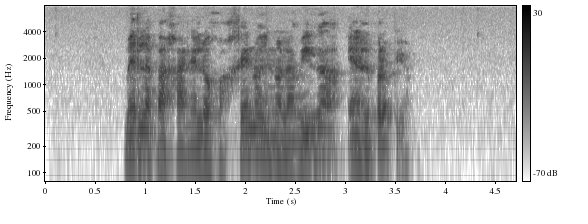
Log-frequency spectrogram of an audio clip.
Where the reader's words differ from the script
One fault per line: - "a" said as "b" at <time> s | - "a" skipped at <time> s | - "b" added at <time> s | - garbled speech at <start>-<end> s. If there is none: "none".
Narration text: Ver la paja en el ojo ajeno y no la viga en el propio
none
